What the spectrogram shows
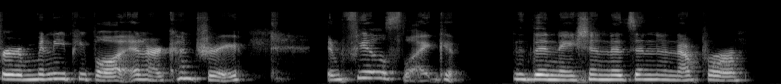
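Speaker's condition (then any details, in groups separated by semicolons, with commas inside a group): ALS; progressive neurological disease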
